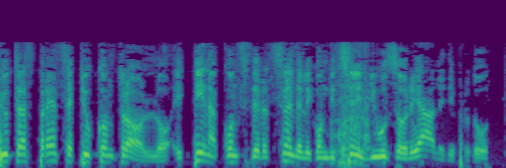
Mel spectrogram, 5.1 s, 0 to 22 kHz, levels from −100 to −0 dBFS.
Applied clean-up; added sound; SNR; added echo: classical method spectral subtraction.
